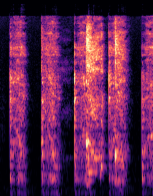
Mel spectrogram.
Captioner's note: coughing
